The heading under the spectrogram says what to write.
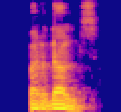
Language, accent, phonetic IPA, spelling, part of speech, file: Catalan, Valencia, [paɾˈðals], pardals, noun, LL-Q7026 (cat)-pardals.wav
- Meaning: plural of pardal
